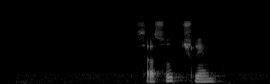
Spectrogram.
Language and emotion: Russian, neutral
